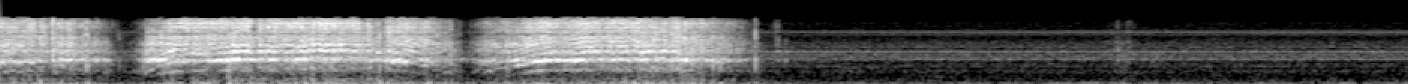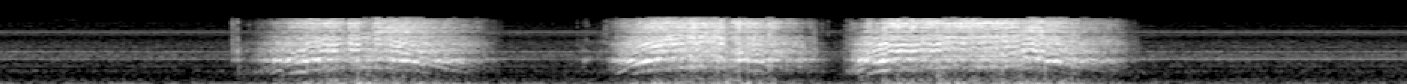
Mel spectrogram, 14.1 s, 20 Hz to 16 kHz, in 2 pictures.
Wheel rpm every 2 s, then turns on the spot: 100, 80, 0, 0, 50, 90, 30.
none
